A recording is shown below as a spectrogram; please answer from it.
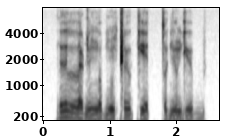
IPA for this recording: ɾ ɨ lː ɐ ɖ ẽ ŋ ɾ o b ũ ǁ ʉ u̯ kʲ e tː o ɡʲ õ ɡʲ ʉ b

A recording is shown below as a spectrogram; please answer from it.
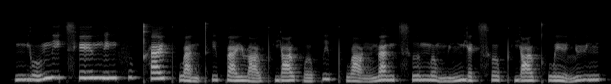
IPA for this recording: n̪ j o˧˥ ʊ̯ n̪ i˥ t͡sʰ e˥ ɪ̯ n̪ i˥ n f u˥˩ kʰ a˥ ɪ̯ pʰ w a˨˩ n t̪ʰ i˧˥ p a˥ ɪ̯ ɻ ɑ˧˥ ʊ̯ pʰ j ɑ˥ ʊ̯ p ɤ˧˥ p i˥ pʰ w ɑ˨˩ ŋ n̪ a˥ n t͡sʰ ɹ̩˥ n̪ ɤ˥˩ m y˧˥ n m j ɛ˧ t͡sʰ ɤ˥ pʰ j ɑ˥ ʊ̯ kʰ w e˥˩ ɪ̯ l y˥ n

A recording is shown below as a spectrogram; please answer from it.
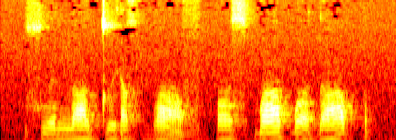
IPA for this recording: sʷ ə n ɒ tʷ i ɽ ɒ x b ɒ v | ɔ s ɓ ɒ ɓ ɔ ɗ ɒ p

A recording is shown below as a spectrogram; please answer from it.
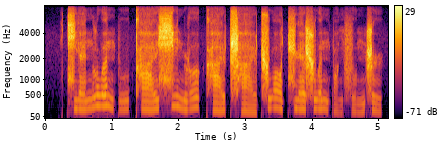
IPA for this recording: t͡ɕ j ɛ˧˥ n l w ə˥˩ n p u˧˥ kʰ a˧˥ ɪ̯ ɕ i˥˩ n ɻ ɤ˥ kʰ a˧˥ ɪ̯ ʈ͡ʂʰ a˨˩ ɪ̯ ʈ͡ʂ w ɔ˥˧ t͡ɕ ɥ ɛ˥˧ ʂ w ə˥˩ n p ɑ˩ ŋ f ʊ˧˥ ŋ ʂ ɻ̩˧

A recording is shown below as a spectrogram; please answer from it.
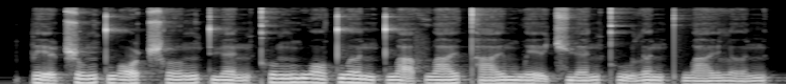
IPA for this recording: p ḛ˨˩ ɪ̯ ʈ͡ʂ ʊ˨˦ ŋ t̪ w ɔ̰˨˩ ʈ͡ʂʰ ɤ˨˦ ŋ t̪ ɥ ɛ̰˨˩ n kʰ ʊ˦ ŋ m w ɔ˥˨ t̪ w ə˥˨ n t̪ w ä̰˨˩ f w a˨˦ ɪ̯ t̪ʰ a˨˦ ɪ̯ m w ḛ˨˩ ɪ̯ t͡ɕ ɥ ɛ˨˦ n kʰ ṵ˨˩ l ə˥˨ n pʰ w a˨˦ ɪ̯ l ə˨˦ n

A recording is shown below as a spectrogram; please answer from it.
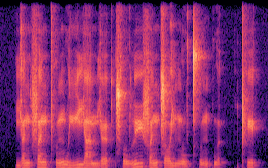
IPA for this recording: j ɐ˨ n f ɐ˧ n pʰ ʊ˨˥ ŋ w iː˨˥ j aː˨ m j œː˨˥ k̚ t͡sʰ o˨ w l yː˥ f ɐ˨˧ n t͡s ɔː˨ j ŋ o˨ w t̪ʰ ʊ˨˩ ŋ kʷ ɐ˨˥ k̚ | pʰ ɪ˧ k̚

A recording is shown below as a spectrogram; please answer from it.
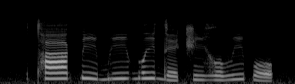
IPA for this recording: tʰ aː˦ k͡p i˦˨ b iː˦ ɡʷ i˦ d e˨ t͡ʃ i˨ ɣ ʊ˨ β i˦ p o˨

